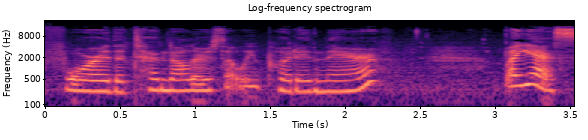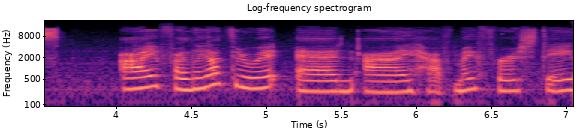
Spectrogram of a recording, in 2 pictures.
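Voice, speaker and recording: A woman talking casually to her viewers in an informal, rambling, chatty way, as a vlogger. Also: on the high side. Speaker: YouTube budgeting vlogger. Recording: clear background noise.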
